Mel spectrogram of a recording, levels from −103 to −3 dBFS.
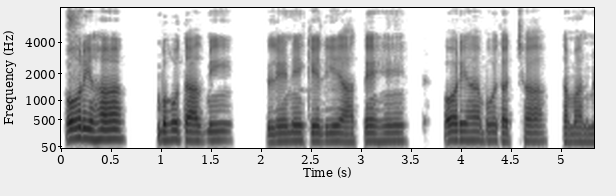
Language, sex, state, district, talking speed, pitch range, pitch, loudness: Hindi, male, Bihar, Lakhisarai, 180 wpm, 125-140 Hz, 130 Hz, -27 LUFS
